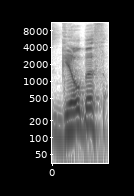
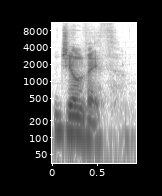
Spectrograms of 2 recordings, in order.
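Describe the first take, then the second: First: The name begins with a hard G sound. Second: The name begins with a soft J sound. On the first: The speaker calls it wrong. "I'm going to say it wrong" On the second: The speaker calls it right. "because the G. Yeah, Jill"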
